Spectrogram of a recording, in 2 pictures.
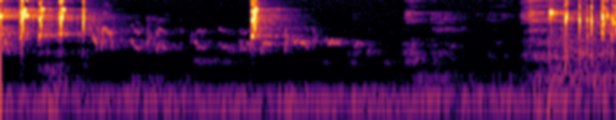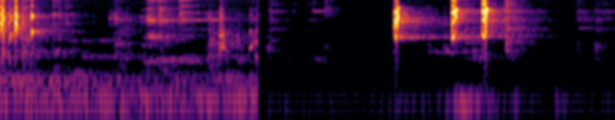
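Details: Lovebirds chirping: bursts of sharp, high, clicky chirps in quick clusters at the start, near three seconds and near five seconds, separated by quieter gaps with a low background hum.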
